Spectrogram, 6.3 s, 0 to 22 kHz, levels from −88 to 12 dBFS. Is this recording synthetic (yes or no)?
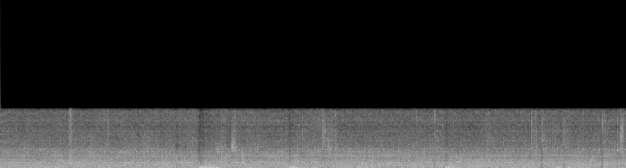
yes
